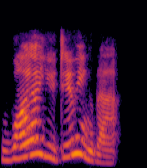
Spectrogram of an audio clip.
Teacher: my voice went up and then down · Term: inflection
